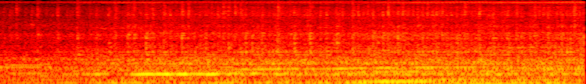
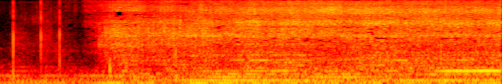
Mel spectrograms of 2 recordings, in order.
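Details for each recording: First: Treadmill being refurbished running fast after the front belt was given a wax finish to cure a squeal caused by dust and dryness: smooth motor hum and light whir, no belt squeal. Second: Treadmill being refurbished, noise from the front: thin, very high-pitched squeal that gets louder and whinier with speed, from a dry, dusty drive belt; fixed by rubbing a waxy bar of soap on the belt.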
